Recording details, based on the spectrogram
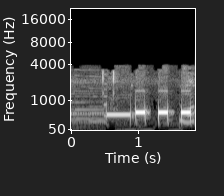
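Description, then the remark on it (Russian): Telephone call transfer tones as a call is switched over: a steady electronic tone followed by three short, evenly spaced beeps, loud over a quiet line, with no voices. “Я вас переключаю.”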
